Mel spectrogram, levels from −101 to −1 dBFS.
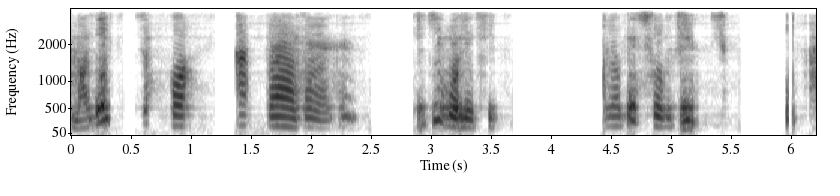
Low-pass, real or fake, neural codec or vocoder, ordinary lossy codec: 3.6 kHz; fake; codec, 24 kHz, 1 kbps, SNAC; none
